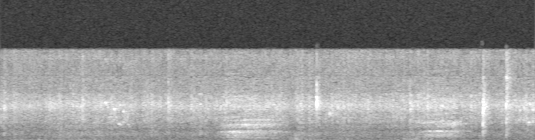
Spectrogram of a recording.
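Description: Fabric rustles as a cloth is moved across a mat.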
